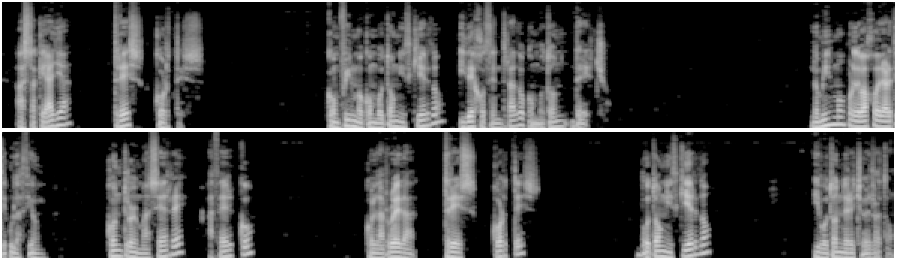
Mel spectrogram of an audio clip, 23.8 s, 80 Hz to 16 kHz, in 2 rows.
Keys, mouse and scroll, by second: 13.2 ctrl+r, 23.2 middle click.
